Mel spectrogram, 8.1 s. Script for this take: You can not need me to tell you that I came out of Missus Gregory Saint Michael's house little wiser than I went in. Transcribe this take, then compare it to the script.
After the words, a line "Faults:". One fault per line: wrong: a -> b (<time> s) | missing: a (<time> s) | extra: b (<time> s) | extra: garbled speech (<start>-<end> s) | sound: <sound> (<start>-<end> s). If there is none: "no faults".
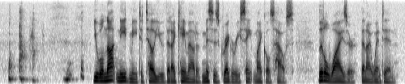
You will not need me to tell you that I came out of Missus Gregory Saint Michael's house little wiser than I went in.
Faults:
sound: laugh (0.2-1.7 s)
wrong: can -> will (2.0 s)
